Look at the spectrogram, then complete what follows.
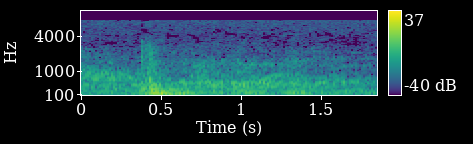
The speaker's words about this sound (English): Close that door. You're cooling off my coffee.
